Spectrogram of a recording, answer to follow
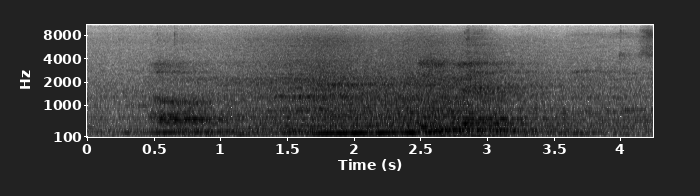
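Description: A man's voice lecturing in a large hall. Under it, a rush of noise swells and fades in the middle.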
